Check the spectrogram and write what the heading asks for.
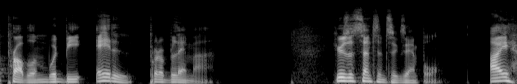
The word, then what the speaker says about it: problema: Joel's word for problem puts a stress on blame so the word is problema it's very obviously similar to the English word problem but with an A at the end but in Spanish the stress is on the syllable that sounds like blame problema note that this is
